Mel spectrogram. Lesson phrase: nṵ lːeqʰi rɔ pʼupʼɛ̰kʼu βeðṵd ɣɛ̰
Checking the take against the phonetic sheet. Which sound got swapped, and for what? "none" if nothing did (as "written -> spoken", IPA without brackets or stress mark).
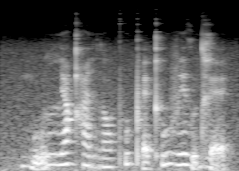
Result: n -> m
